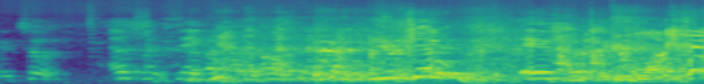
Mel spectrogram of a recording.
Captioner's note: laughter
